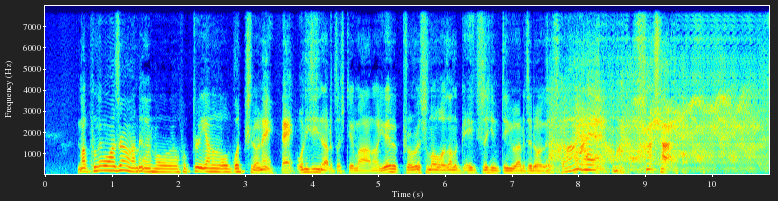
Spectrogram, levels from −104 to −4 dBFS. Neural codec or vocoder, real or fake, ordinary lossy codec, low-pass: codec, 16 kHz, 1 kbps, FunCodec, trained on LibriTTS, 50 frames a second; fake; none; none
